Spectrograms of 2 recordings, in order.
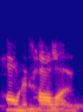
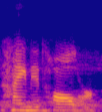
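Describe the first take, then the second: First: The name is said in a standard form. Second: The name is said in a local dialect form. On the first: "the correct pronunciation would be Haunted Hollow" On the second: "called Hainted Holler"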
